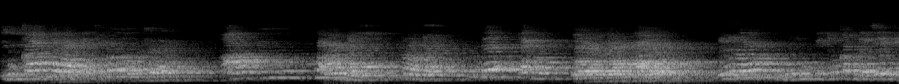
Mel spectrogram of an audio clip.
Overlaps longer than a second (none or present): none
